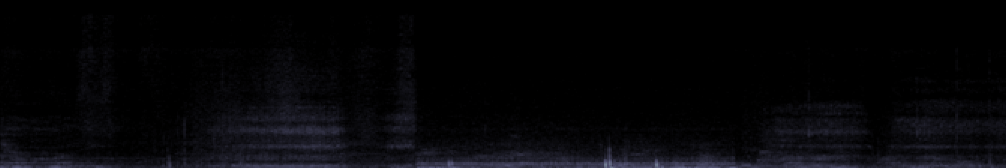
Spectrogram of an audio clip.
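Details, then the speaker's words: Snoring in a resting dog lying on his couch: low, rattly, fluttering snores, some breaths with a whistly edge, repeating in uneven cycles. "He plopped down on his couch and he is snoring right now. How does the dog do that?"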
